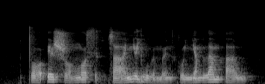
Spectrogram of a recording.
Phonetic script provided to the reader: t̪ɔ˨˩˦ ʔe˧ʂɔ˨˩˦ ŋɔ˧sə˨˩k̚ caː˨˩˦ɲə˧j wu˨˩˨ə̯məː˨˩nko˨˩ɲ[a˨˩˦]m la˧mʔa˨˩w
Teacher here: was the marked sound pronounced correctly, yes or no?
no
